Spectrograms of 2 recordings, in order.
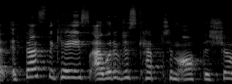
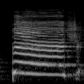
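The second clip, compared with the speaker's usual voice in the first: high, loud outburst of one word; sudden yell; 14 semitones higher, 9 dB louder than usual. Retold or imitated. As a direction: yell it out, imitating her friend's outburst.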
